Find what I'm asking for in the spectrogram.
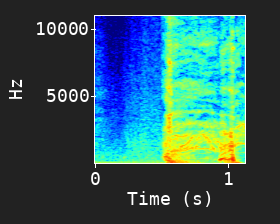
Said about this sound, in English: Sorry for the cough, guys.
